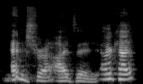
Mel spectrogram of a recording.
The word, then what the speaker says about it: Entra ID: It's called Entra ID, is it? Okay, thank you. I'm really. It's an invitation to enter. Okay. So it's Entra ID.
